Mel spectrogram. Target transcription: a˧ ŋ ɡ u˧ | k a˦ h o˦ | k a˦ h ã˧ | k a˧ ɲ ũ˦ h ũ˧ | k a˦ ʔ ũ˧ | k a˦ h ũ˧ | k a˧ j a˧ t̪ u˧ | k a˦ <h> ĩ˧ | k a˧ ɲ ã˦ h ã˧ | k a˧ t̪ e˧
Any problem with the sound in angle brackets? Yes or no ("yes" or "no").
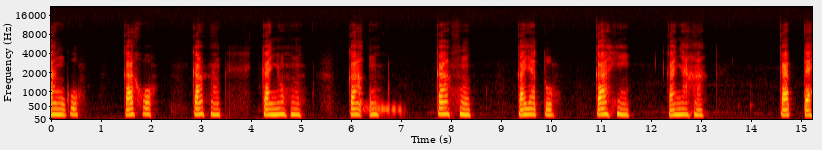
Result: no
